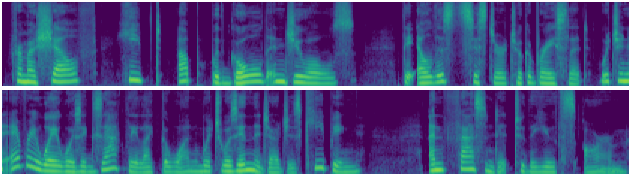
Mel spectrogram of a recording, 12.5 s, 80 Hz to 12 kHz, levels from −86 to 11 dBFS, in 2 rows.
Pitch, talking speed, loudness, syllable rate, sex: 195 Hz, 175 wpm, -19 LUFS, 4.8 syllables/s, female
